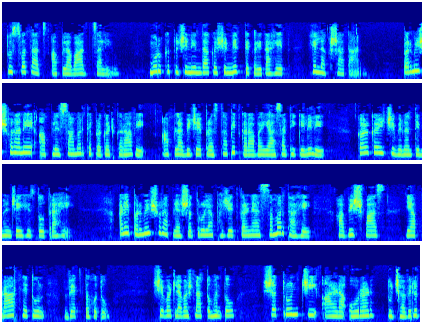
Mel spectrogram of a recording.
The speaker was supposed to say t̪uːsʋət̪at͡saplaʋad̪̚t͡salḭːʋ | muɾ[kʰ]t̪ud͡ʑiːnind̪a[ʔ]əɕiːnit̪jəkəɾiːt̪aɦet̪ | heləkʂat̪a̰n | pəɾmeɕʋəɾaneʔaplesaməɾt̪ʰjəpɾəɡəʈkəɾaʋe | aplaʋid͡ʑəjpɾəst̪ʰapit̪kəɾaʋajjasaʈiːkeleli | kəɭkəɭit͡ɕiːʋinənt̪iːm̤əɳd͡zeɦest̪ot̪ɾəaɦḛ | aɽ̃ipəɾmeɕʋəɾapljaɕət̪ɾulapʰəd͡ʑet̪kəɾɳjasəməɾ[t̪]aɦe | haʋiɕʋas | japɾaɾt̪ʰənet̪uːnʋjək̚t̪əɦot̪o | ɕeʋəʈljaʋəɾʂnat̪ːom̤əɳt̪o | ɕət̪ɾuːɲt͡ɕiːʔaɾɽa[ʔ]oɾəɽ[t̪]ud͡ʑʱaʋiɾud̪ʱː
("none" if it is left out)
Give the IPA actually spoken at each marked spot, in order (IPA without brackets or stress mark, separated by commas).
kʰ, k, t̪ʰ, ʔ, t̪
